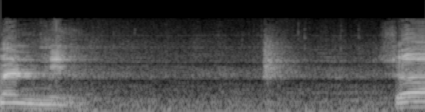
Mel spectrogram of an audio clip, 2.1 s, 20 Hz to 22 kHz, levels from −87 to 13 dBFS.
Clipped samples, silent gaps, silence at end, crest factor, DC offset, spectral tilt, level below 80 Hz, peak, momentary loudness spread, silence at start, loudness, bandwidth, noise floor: under 0.1%; none; 0 s; 18 dB; under 0.1%; -2.5 dB/octave; -44 dBFS; -4 dBFS; 23 LU; 0 s; -20 LUFS; 12 kHz; -38 dBFS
